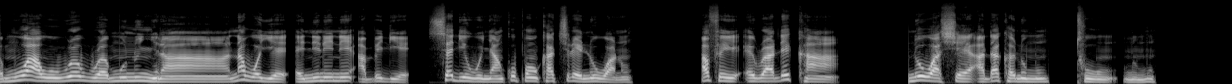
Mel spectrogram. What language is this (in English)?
Akan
